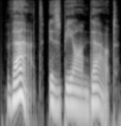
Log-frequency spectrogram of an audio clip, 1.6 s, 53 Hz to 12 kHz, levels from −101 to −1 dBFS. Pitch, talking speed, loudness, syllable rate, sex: 135 Hz, 150 wpm, -20 LUFS, 2.9 syllables/s, female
